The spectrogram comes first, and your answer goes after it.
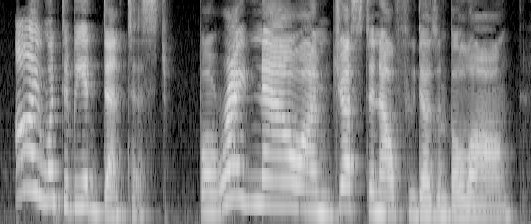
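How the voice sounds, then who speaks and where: A woman puts on a character voice, high in pitch and fairly slow. Her pitch swings very widely. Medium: read story.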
